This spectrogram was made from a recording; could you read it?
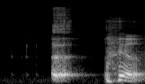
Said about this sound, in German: Hat sie jetzt, glaube ich, hat sie gerade gerülpst?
